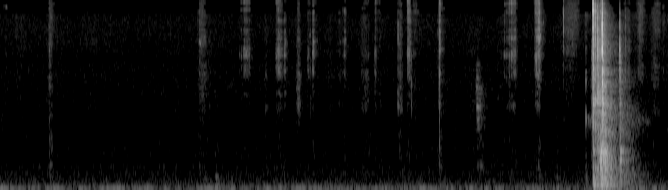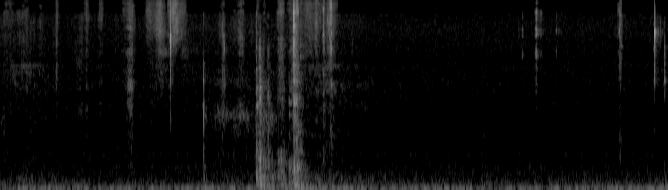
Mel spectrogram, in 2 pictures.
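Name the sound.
scissors snipping a piece off a pinecone gnome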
